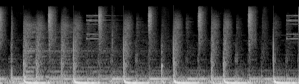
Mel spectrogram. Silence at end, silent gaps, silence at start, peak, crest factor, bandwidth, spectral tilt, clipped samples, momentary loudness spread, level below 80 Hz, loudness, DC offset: 0 s; none; 0 s; 0 dBFS; 12 dB; 16 kHz; -5.5 dB/octave; under 0.1%; 2 LU; -14 dBFS; -15 LUFS; under 0.1%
